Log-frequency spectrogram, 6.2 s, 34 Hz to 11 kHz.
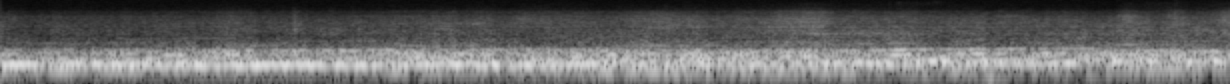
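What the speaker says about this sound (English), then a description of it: "Doug Gregg in the number 33 now, moving in behind Eddie Van Meter in the number 23 as they race out of turn number 2" Outlaw figure-eight race cars at Louisville Motor Speedway in 1997 make a loud, continuous engine roar as several cars run together on the track, with no break in the drone.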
